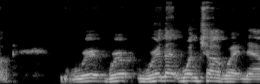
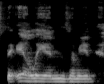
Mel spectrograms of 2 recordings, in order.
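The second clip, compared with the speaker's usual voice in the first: ordinary talk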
